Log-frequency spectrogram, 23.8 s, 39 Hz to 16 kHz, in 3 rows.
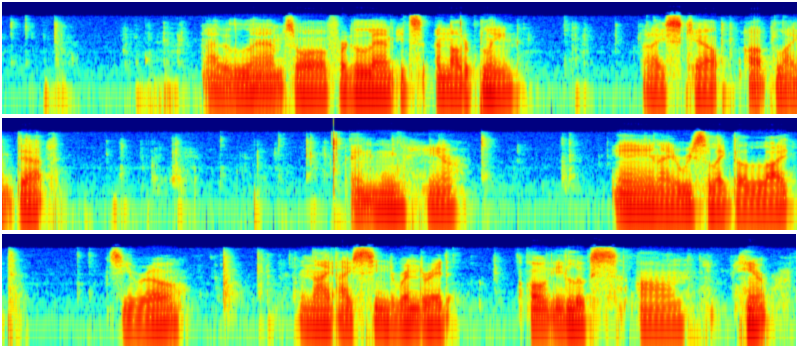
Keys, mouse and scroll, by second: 2.7-4.2 drag, 3.7 s, 4.5-7.4 drag, 4.7 s, 6.2 KP_3, 7.0 KP_1, 7.6 z, 8.2-11.2 drag, 9.0 r, 9.8 KP_0, 10.2 z, 16.4 KP_0, 17.0 ctrl+s, 17.3 middle click, 18.2-19.9 drag.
